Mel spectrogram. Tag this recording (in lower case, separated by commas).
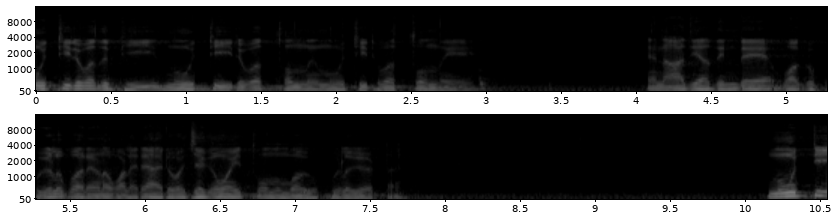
speech, man speaking, monologue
